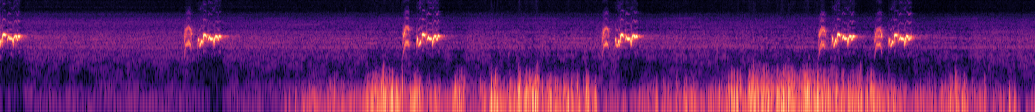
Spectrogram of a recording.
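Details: Sooty-headed bulbul lure bird calling rivals as dusk approaches, trained to sing often: short bubbly phrases repeated every two seconds or so, with loud low rumbling noise across most of the recording.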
